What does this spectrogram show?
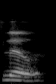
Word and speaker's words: little: the another could be the deletion of the L. For example, for the little, when we pronounce the little, it's not little, isn't it? In English, little. It's not. It's little Red Riding Hood. Kaya nga, diba, as you can see with this one, it's lil.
